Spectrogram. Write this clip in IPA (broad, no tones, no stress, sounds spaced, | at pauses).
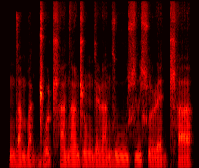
n d a m b a ɡ ɡ͡ǁ o ʈ͡ʂʰ ã d ã ɖ͡ʐ õ ŋ ɡ ɛ ɭ ã n z uː ɕ ɯ ɕ õ ɭ ɛ ɡ ʈ͡ʂʰ a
